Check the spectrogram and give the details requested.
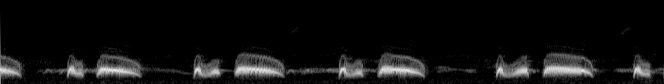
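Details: Spotted dove in 'giọng đồng' voice, cooing in the style used to lure wild spotted doves. About five low two-part coos, a short wavering note then a longer steady one, roughly every second and a half, with quiet murmurs between.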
